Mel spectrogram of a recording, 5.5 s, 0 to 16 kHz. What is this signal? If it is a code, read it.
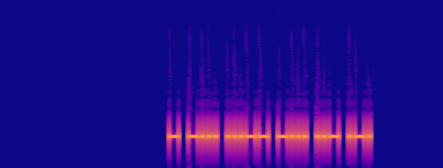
Morse code, heard as a keyed tone, about 30 wpm, 700 Hz. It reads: TB3BUR
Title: DXCC-100 Call Signs - 6 Characters - 30wpm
